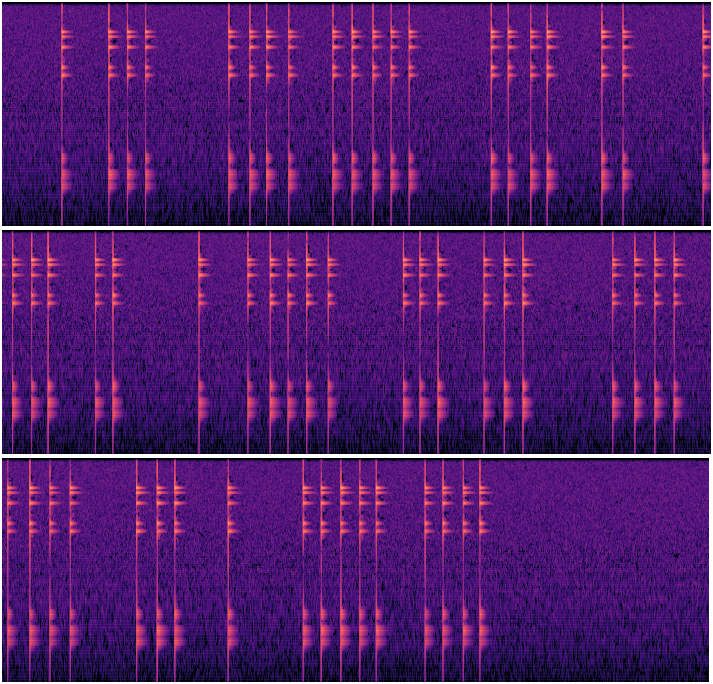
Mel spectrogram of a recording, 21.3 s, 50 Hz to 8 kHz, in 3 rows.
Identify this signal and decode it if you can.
Tap code, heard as taps on a metal pipe, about 5 knocks a second. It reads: CURRENTLY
